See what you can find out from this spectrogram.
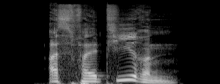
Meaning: to asphalt
- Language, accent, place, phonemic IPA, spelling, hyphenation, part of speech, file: German, Germany, Berlin, /asfalˈtiːʁən/, asphaltieren, as‧phal‧tie‧ren, verb, De-asphaltieren.ogg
